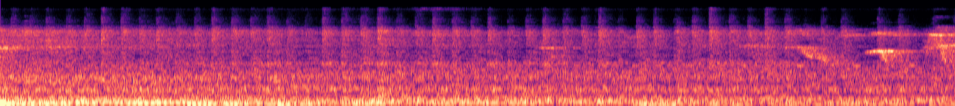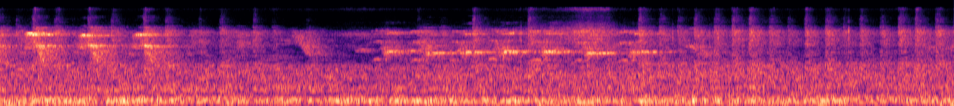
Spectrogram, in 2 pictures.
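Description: Birds chirping in a run of short high notes from about four seconds in to about eight, over a steady background hiss.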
